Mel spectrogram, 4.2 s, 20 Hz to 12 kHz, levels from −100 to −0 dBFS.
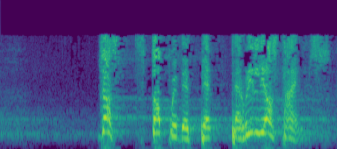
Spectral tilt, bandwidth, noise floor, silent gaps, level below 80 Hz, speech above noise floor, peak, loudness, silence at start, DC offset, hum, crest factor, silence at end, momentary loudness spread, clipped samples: -6 dB/octave; 6 kHz; -60 dBFS; none; -58 dBFS; 38 dB; -2 dBFS; -21 LUFS; 1.25 s; under 0.1%; none; 20 dB; 0.1 s; 15 LU; under 0.1%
